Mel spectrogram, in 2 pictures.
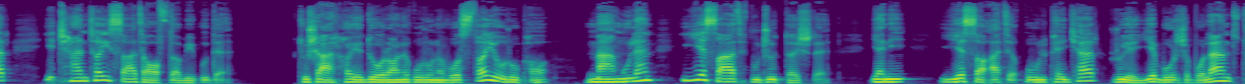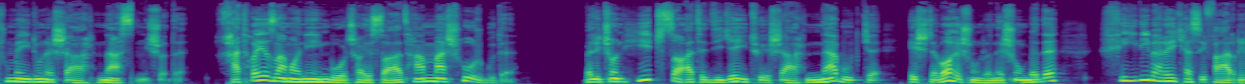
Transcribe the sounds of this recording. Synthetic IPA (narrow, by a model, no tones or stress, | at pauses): æɾ | jet͡ʃʰænt̪ʰɒːiːsɒːæt̪ʰeɒːft̪ʰɒːbiːbuːd̪e̞̰ | t̪ʰuʃæhɾhɒːje̞d̪oːɾɒːne̞ɣuɾuːne̞vost̪ʰɒːjeoɾuːpʰɒː | mæʔmuːlæn | je̞sɒːæt̪ʰvod͡ʒuːd̪̚ːɒːʃt̪e̞̰ | jæniː | je̞sɒ̰ːʔæt̪ʰeɢuːlpʰe̞jcʰæɾruːjeje̞boɾd͡ʒebo̞lænd̪̥t̪ʰume̞jd̪uːne̞ʃæhɾnæsb̥̚mḭːʃo̞̰d̪̥ḛ | xæt̪ʰhɒːje̞zæmɒːnije̞iːnbo̞ɾd͡ʒhɒːje̞sɒːæt̪ʰhæmːæʃhuːɾbṵːd̪e̞̰ | væliːt͡ʃʰo̞nhiːt͡ʃʰsɒːʔæt̪ʰed̪iːɟe̞iːt̪ʰuːje̞ʃæhɾnæbuːd̪̥cʰe̞ː | ʃt̪e̞bɒːhe̞ʃunrɔːne̞ʃunbe̞d̪e̞ | xe̞jliːbæɾɒːjecʰæsiːfæɾɢi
